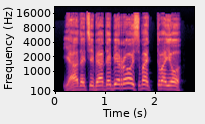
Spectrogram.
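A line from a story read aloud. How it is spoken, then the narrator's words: Roaring. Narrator (Russian): взревел фермер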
